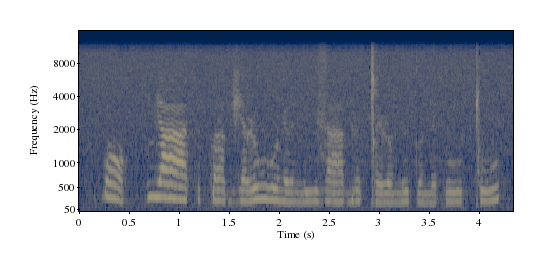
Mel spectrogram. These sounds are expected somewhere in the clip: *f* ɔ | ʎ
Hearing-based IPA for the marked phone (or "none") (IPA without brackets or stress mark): ɓ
